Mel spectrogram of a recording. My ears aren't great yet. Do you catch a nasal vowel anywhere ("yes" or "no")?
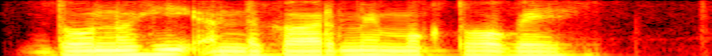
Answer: yes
